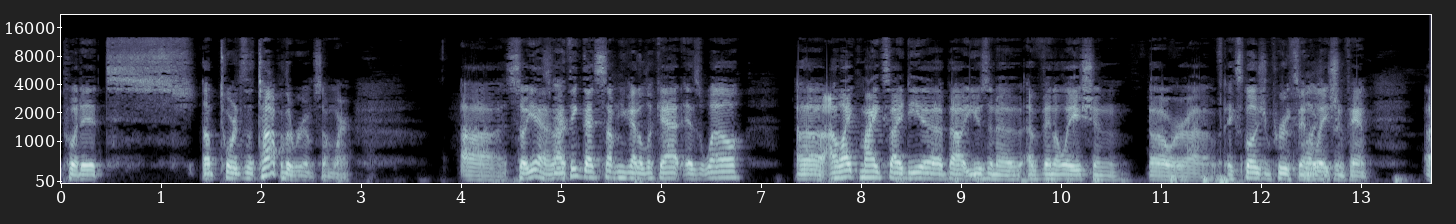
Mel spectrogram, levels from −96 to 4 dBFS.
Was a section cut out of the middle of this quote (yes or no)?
no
